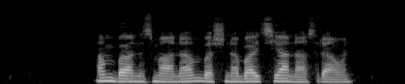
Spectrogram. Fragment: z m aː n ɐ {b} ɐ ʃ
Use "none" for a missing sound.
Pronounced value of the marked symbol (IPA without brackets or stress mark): b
